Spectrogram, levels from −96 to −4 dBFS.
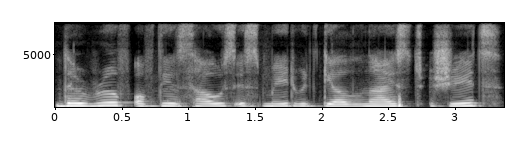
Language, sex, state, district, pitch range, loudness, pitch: English, female, Nagaland, Kohima, 210-225 Hz, -18 LUFS, 215 Hz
